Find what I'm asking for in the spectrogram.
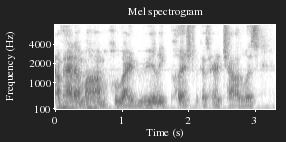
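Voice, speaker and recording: Speaking at a fairly quick pace, a man has a medium pitch and a bright, sharp tone. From Nigeria. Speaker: pediatrician. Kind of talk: interview. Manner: halting.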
